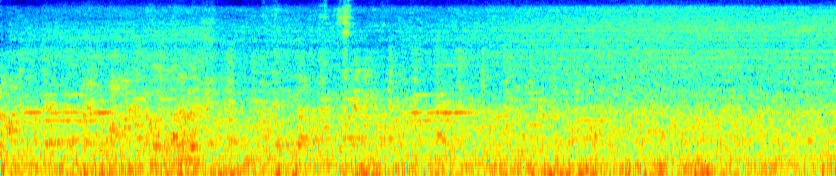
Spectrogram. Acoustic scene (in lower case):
subway station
